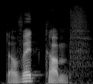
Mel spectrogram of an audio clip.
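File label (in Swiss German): "wettkampf", Bas Rhin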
